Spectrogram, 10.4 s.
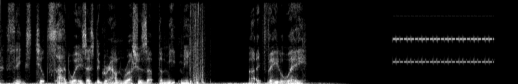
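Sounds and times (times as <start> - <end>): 
speech: 0.2 - 4.2, 5.0 - 6.2
mobile phone ringing: 7.9 - 9.9.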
